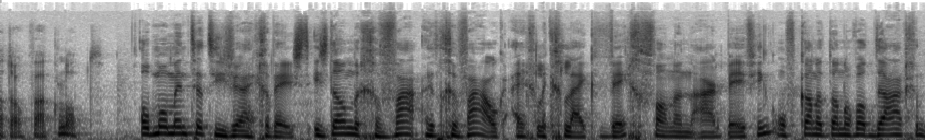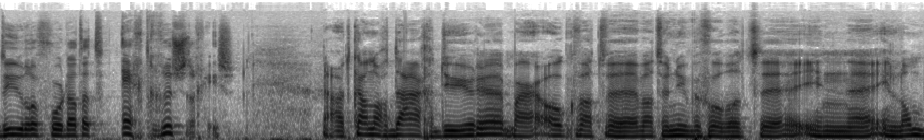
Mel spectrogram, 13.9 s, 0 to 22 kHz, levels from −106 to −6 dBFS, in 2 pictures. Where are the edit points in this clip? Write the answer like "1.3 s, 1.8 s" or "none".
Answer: none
